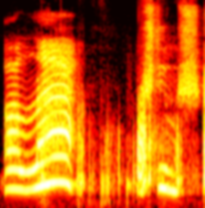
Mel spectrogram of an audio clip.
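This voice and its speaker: A young woman casually commenting on her gameplay, muttering to herself and then shouting at opponents. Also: sits high, unhurried, background noise. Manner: chatty, swings between muttering and loud outbursts at opponents. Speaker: gamer streamer.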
